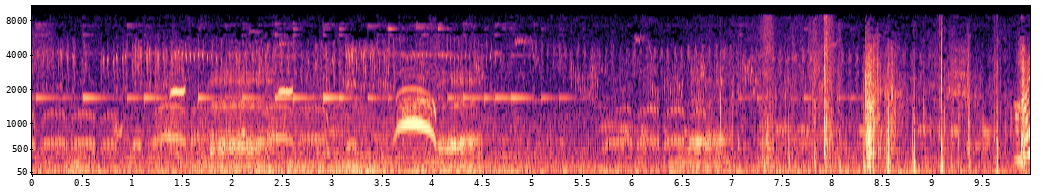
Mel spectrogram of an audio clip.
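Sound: sheep bleating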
